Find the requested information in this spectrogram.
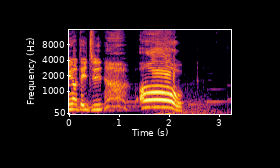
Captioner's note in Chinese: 吸氣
